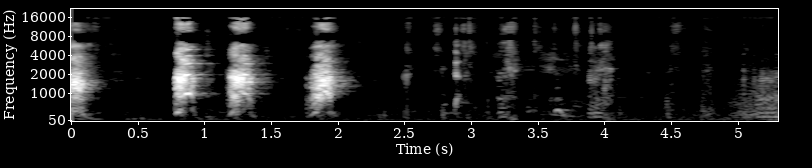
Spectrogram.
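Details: Maltese dog, angry at its owner, giving four loud sharp barks in the first two seconds, then softer scattered yips and sounds over low background noise.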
